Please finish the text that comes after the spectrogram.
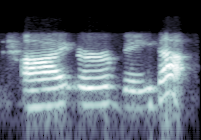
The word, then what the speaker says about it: Ayurveda: word so I spelled it there for you phonetically hire Veda and Eyre data is comprised of two different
